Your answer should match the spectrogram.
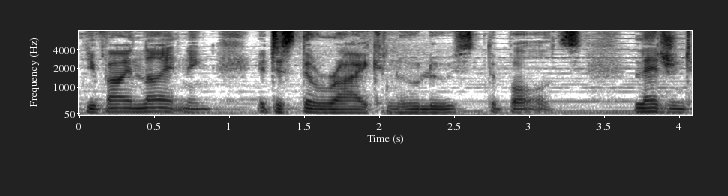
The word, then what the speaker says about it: Raiken: Pronounced Raiken, written with the characters for thunder and dog.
